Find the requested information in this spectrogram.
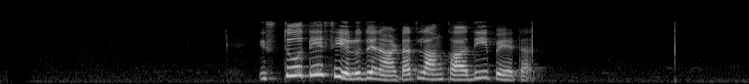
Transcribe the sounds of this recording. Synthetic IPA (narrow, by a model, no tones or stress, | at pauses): ist̪uːt̪iːsijɐlud̪enaːʈɐt̪laŋkaːd̪iːpejɐʈɐ̰t̪̚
